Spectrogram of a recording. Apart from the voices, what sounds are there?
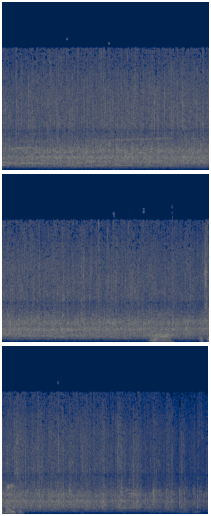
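audience applause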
